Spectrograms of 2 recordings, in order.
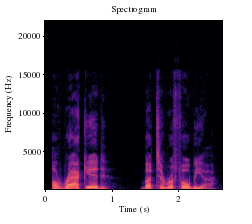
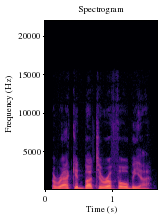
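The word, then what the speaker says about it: arachibutyrophobia: I think I can pronounce this because I have it spelled phonetically over here. Arachidbutterophobia. Arachidbutterophobia.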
